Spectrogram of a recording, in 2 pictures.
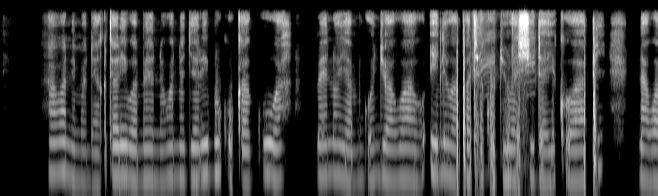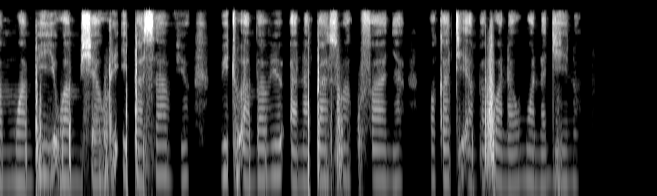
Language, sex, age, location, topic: Swahili, female, 18-24, Kisumu, health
